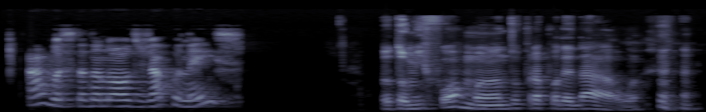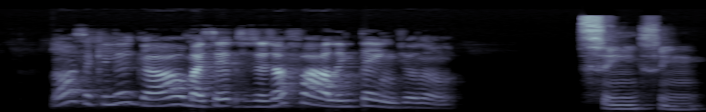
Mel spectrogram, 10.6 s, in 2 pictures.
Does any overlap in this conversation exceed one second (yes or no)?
no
